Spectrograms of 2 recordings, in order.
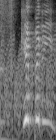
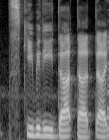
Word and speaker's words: skibidi: She's making the skippity toilet face!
